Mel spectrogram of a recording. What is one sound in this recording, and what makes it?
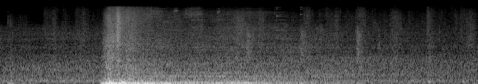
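A deep whooshing burst rumbles and slowly fades.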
